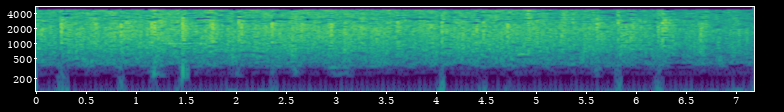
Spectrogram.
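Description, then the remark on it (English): An audience applauds steadily to welcome the first speaker, a dense wash of many hands clapping at an even loudness for about seven seconds, with no voices over it. “I'd actually prefer if you'd save your applause to when I'm done.”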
